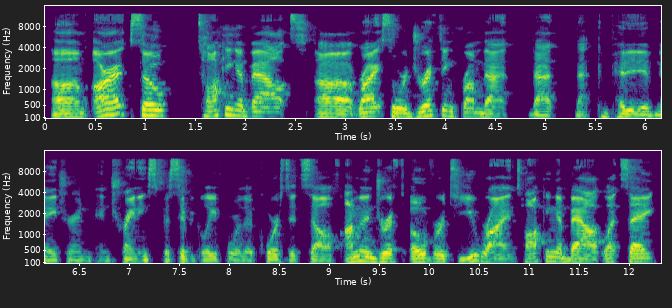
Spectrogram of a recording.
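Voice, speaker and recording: A man's voice: mid-range voice, normal speed, hardly any pauses, a bit bright. A man hosting an informal instructional podcast discussion, explaining in a rambling way, repeating words and checking in with "right?". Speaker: podcast host and fire academy fitness instructor. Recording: roomy, echoey sound.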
